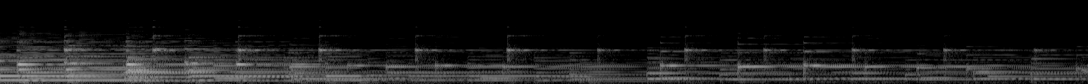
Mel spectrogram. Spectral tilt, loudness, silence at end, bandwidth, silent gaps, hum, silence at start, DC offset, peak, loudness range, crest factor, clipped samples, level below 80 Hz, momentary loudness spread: -7 dB/octave; -35 LUFS; 0 s; 8.4 kHz; none; none; 0 s; under 0.1%; -14 dBFS; 8 LU; 20 dB; under 0.1%; -64 dBFS; 15 LU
